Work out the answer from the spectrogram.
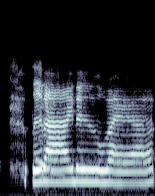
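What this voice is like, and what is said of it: Steve Urkel character impression. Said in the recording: “Worst circle impression”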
